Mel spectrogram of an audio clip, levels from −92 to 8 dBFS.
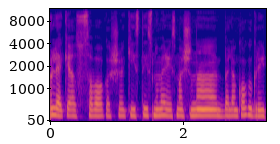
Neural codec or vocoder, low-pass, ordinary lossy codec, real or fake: none; 10.8 kHz; MP3, 96 kbps; real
